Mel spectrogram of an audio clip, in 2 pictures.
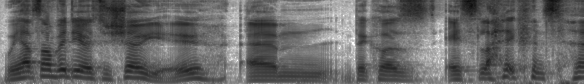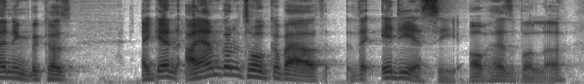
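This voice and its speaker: A man's voice: medium pitch, very animated, normal speed, a little mellow. A man hosting a live news commentary show, speaking to viewers in a sardonic, mocking and emphatic way. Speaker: host of online political news show.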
